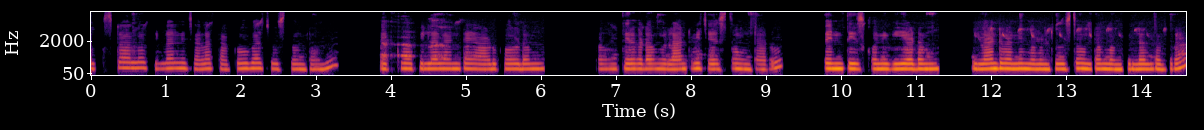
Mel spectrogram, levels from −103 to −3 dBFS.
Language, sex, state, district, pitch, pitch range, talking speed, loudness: Telugu, female, Andhra Pradesh, Anantapur, 205 Hz, 200-215 Hz, 115 wpm, -37 LUFS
